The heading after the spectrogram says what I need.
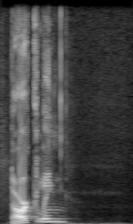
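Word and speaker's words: Darklyn: Dark Darkling. Yeah, it's I'm trying to think how to pronounce it.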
